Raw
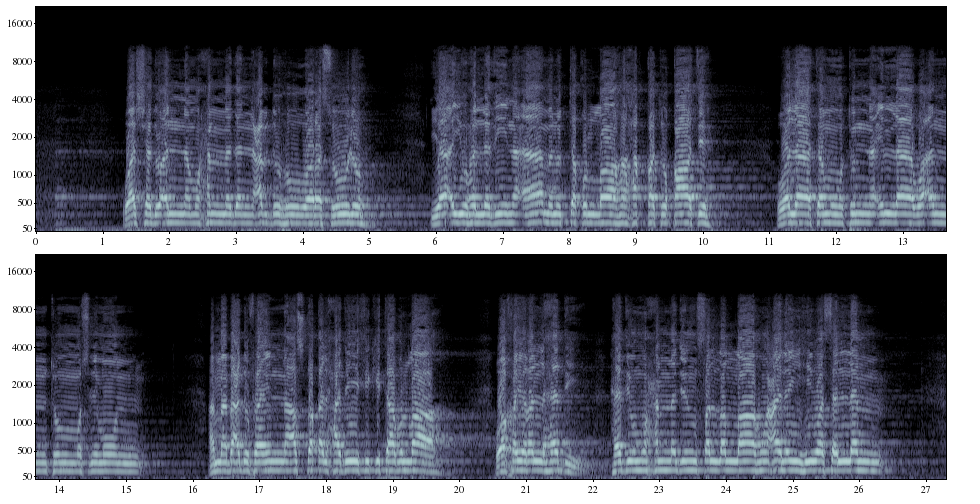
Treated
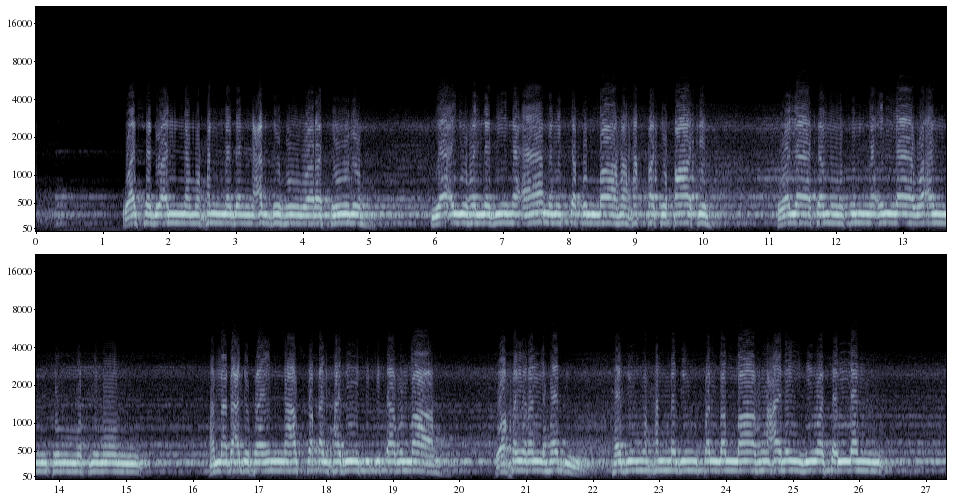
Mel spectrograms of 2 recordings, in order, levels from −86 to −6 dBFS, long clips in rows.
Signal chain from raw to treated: Wiener smoothing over 41 samples; tilt -3 dB/oct; notch 780 Hz, Q 12; limiter -24 dBFS, peak gain reduction 10 dB; BPF 200–3200 Hz; bell 2500 Hz +14.5 dB 0.48 oct; small resonant body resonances 290/920 Hz, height 8 dB, ringing for 25 ms; on a send: diffused feedback echo 1.447 s, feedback 72%, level -16 dB

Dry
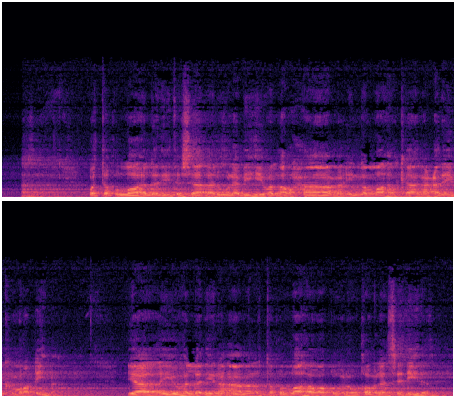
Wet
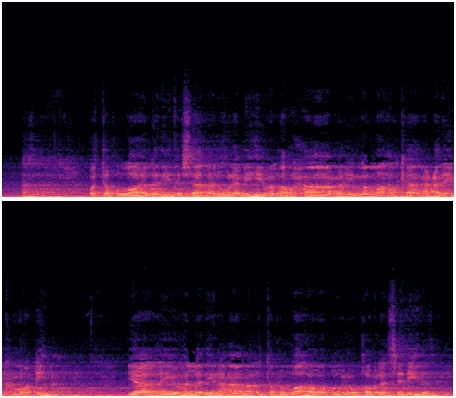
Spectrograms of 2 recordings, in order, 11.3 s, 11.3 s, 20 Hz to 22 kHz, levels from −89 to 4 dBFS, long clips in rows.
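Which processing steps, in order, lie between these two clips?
buzz 50 Hz, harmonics 38, -44 dBFS -5 dB/oct; RIAA curve playback; endless flanger 10.7 ms -2.7 Hz; gain +3.5 dB

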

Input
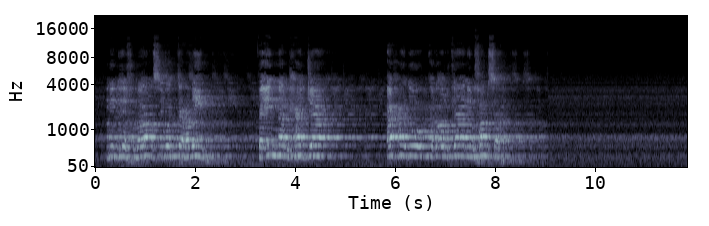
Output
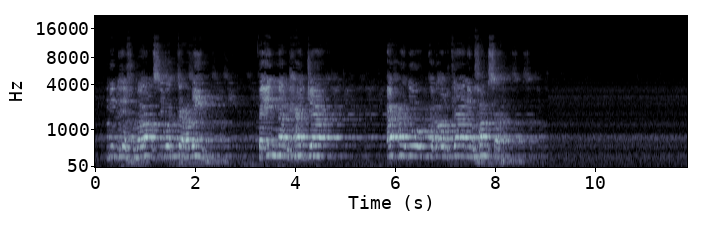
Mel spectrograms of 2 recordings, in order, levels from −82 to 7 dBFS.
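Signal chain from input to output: spectral noise reduction 7 dB; gain +2.5 dB

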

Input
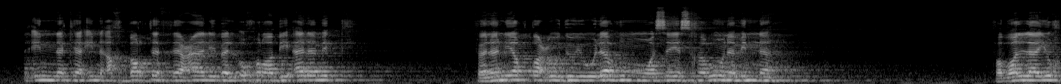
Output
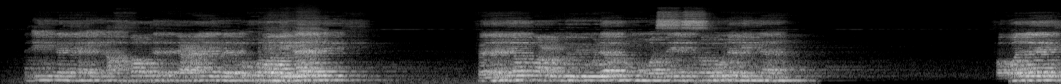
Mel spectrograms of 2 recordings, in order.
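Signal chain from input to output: 1.46–2.01 high shelf 5500 Hz -> 9400 Hz -7 dB; 2.58–3.11 sample leveller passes 2; 8.02–10.09 HPF 350 Hz 24 dB/oct; non-linear reverb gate 0.2 s flat, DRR -7.5 dB; gain -1 dB

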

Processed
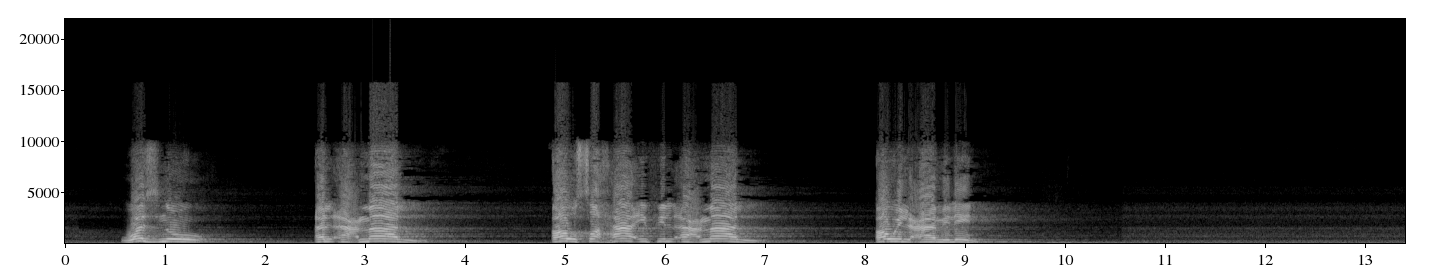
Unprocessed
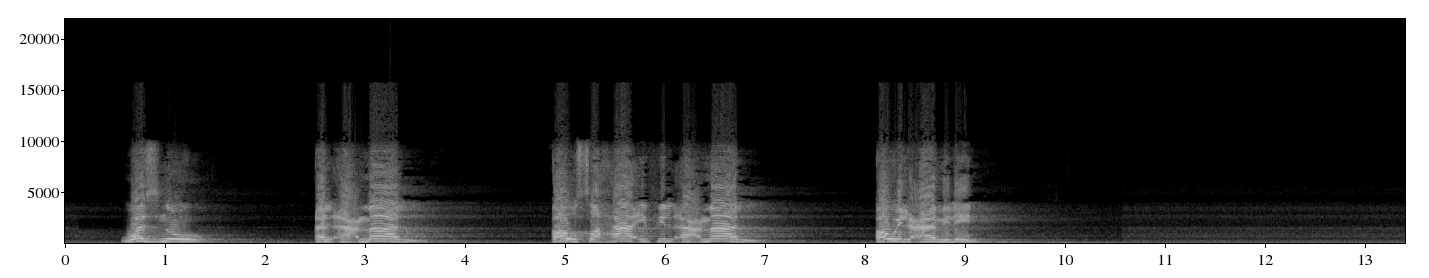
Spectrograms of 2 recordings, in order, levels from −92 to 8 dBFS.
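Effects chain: 2.95–5.43 high shelf 6800 Hz +9 dB

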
